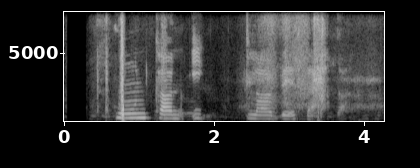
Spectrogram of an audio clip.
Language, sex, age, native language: Icelandic, female, 9, Icelandic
